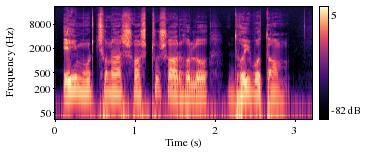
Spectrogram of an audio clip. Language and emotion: Bengali, neutral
